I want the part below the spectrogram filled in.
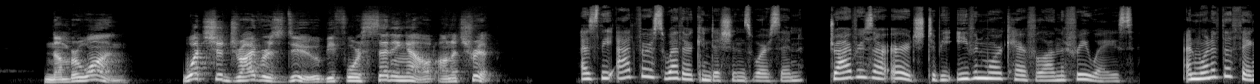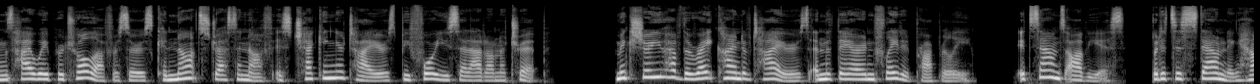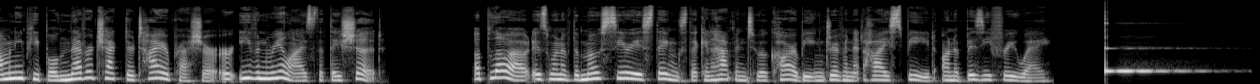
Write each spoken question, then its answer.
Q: What should drivers do before setting out on a trip?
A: The answer is check their tires.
